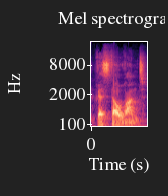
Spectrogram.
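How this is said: It is pronounced fully the German way. The speaker calls it wrong. "pronounce it in a German way"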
